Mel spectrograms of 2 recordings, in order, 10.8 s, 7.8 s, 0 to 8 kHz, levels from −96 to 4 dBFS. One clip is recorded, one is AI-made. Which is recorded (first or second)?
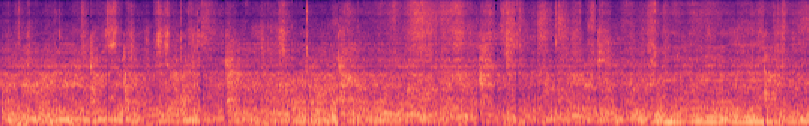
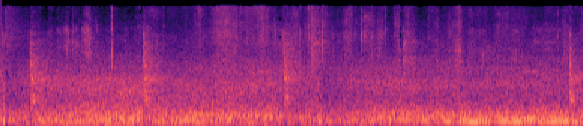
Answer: second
